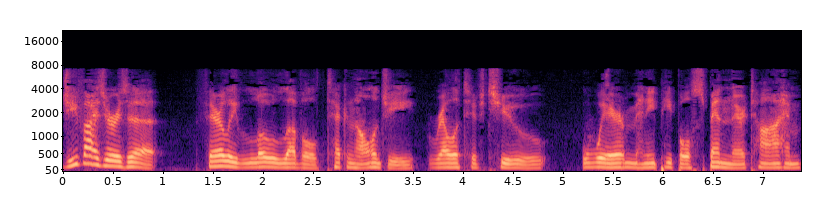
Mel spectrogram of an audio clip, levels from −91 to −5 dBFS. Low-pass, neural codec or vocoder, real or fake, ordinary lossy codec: 7.2 kHz; codec, 16 kHz in and 24 kHz out, 0.6 kbps, FocalCodec, streaming, 4096 codes; fake; MP3, 32 kbps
